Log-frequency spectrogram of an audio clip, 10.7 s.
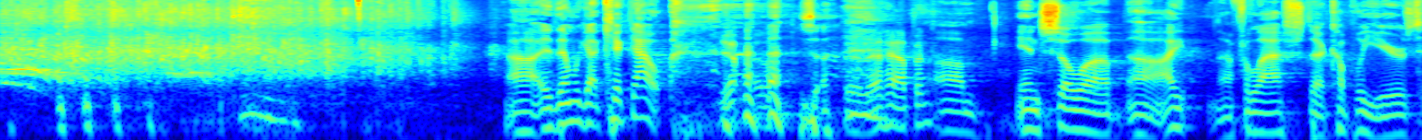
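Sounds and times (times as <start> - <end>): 
laughter: 0.0 - 2.5, 5.0 - 7.0
audience clapping: 0.0 - 4.2
speech: 0.4 - 1.2, 1.8 - 2.4, 3.8 - 10.6.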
